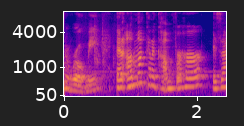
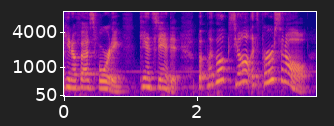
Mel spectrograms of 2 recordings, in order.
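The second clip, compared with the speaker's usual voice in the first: ordinary delivery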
